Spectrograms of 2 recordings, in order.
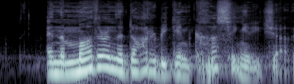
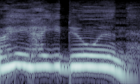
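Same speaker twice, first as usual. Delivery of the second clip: bright put-on hello, much higher and louder; fake cheerful greeting; 10 semitones higher, 5 dB louder, slower than usual. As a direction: greet her with a forced pastor smile. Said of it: "I put on the facade".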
